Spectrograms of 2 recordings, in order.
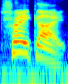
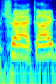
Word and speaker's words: trachyte: And this one is called trachyte, or trachyte, depending on how you wanna pronounce it.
